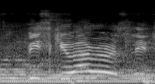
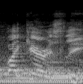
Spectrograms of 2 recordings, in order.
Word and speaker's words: vicariously: your age and they tell me I live viscously through me yeah and what does it mean vicariously and how do you say this word vicariously vicariously and many people say and they are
